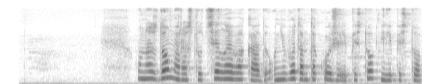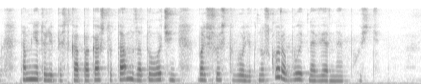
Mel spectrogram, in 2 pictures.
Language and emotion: Russian, neutral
